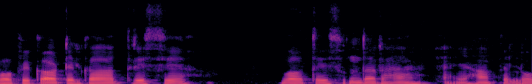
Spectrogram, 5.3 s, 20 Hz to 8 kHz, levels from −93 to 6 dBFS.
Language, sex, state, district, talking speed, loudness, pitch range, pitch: Hindi, male, Uttar Pradesh, Ghazipur, 145 wpm, -40 LUFS, 95-110 Hz, 100 Hz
